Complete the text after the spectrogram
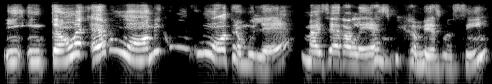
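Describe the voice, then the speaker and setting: A woman's voice: high-pitched, very animated, normal speed. A woman acting a flustered, self-righteous middle-class matron in a hammy dramatic reading, theatrical and emphatic, repeating herself as she rambles. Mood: indignant, flustered. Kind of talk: dramatic reading, satirical monologue.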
